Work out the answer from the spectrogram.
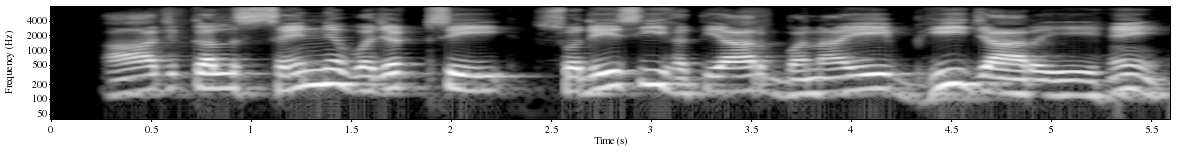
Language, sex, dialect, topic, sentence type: Hindi, male, Garhwali, banking, statement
